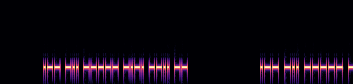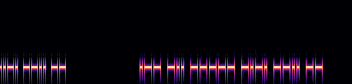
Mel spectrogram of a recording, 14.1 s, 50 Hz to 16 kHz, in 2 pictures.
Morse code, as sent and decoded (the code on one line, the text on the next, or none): .-- -.. ----- -.-. --.. -- / .-- -.. ----- -.-. --.. -- / .-- -.. ----- -.-. --.. --
WD0CZM WD0CZM WD0CZM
